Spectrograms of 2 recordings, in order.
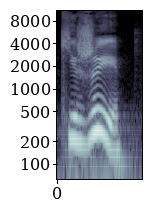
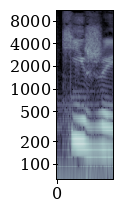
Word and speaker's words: Кижи: Кстати говоря, кантели, опять же, ударение на первый слог, да, и самая популярная ошибка, собственно, у всех людей, все говорят «кижи». А на самом деле, правильно, опять же, на первый слог, и вот правильно говорить «кижи», и мы едем на «кижи».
